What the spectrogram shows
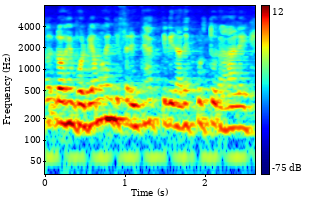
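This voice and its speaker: Against noticeable background noise, a woman with a Puerto Rican accent talks at a fairly low pitch with fairly even intonation. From Puerto Rico. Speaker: retired schoolteacher. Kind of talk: interview answer.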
